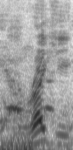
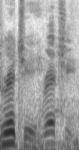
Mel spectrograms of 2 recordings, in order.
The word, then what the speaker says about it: Richie: So Reiki gets his goal, but that might not be a good idea. Did I mispronounce that one again? I believe it's Richie.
